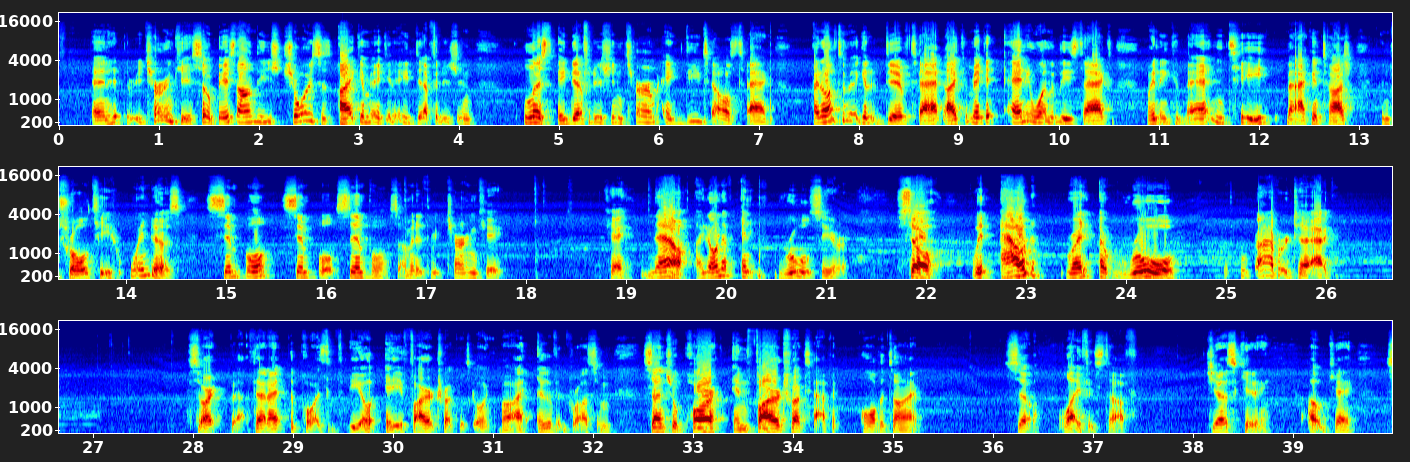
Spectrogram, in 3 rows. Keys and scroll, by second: 19.3 s.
